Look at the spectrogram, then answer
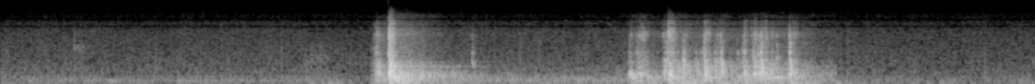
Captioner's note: doorknob rattling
